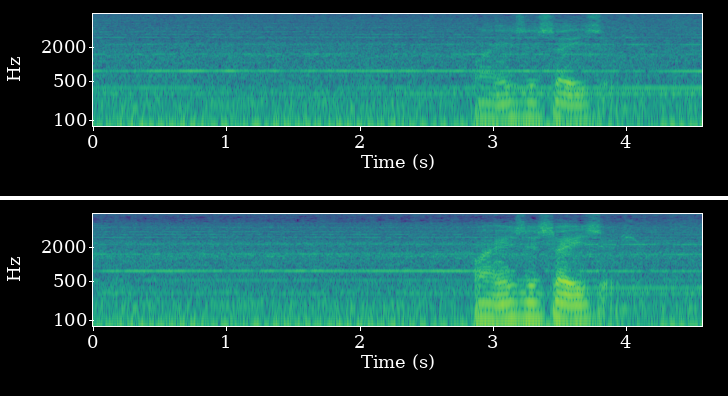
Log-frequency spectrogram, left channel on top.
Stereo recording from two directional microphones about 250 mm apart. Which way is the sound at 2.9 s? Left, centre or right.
Centre.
